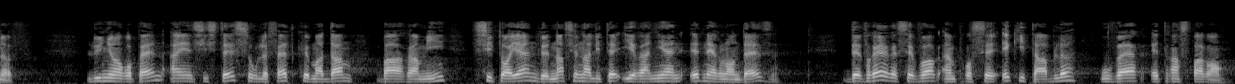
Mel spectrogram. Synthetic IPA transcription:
œ̰f | lynjɔ̃øʁɔpeɛnaɛ̃sist̪esyʁləfɛt̪kʰəmad̪ambaʁami | sit̪wajɛnd̪ənasjɔnalit̪eʔiʁanjɛnenɛʁlɑ̃d̪ɛz | d̪əvʁɛʁəsəvwaʁɛ̰̃pχɔsɛʔekʲit̪abl | uvɛʁet̪χɑ̃spaʁɑ̰̃

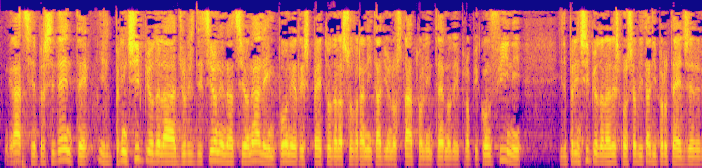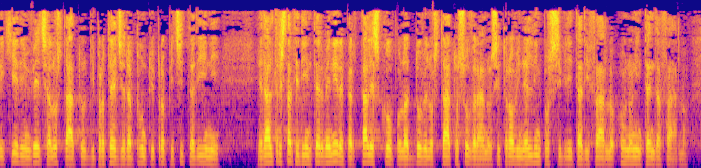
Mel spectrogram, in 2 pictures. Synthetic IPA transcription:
ɡɾat̪sːjepɾesid̪ɛnt̪eilpɾint͡ʃiːpjod̪elːad͡ʒuɾizd̪it̪sːjoːnenat̪sːjonaːleimpoːneilrispɛt̪ːod̪elːasovɾanit̪ad̪ːiunost̪aːt̪oalːint̪ɛrnod̪ejpɾɔːpɾikoɱfiːni | ilpɾint͡ʃiːpjod̪elːaɾesponsabilit̪ad̪ːipɾot̪ɛd͡ʒːeɾeɾikjɛːd̪eiɱveːt͡ʃealːost̪aːt̪od̪ipɾot̪ɛd͡ʒːeɾeapːunt̪oipɾɔːpɾit͡ʃit̪ːad̪iːni | ed̪alt̪ɾist̪aːt̪id̪iːnt̪erveniːɾepert̪aːleskɔːpolad̪ːoːvelost̪aːt̪osovɾaːnosit̪ɾɔːvinelːimposːibilit̪ad̪ifarloʔonːonint̪ɛnd̪afarlo

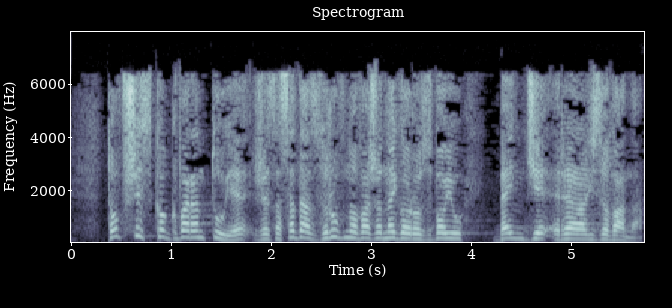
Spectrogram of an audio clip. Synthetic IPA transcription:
t̪ɔfʂɘst̪̚kɔɡvaɾant̪ujɛʐɛzasad̪azɾuvnɔvaʐɔn̪ɛɡɔɾɔzvɔju | bɛɲd͡ʑɛɾɛalʲizɔvana̰

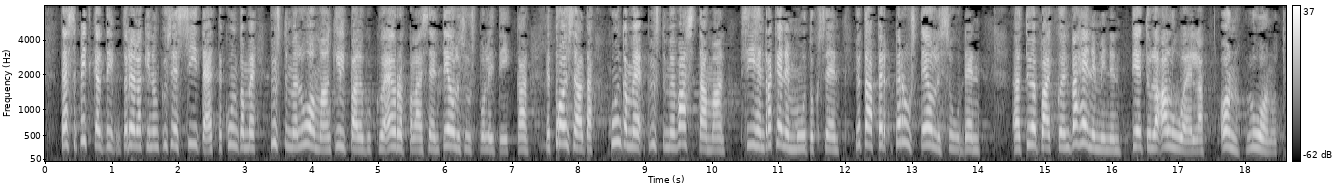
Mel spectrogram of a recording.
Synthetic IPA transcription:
t̪æsːæpit̪kælt̪it̪odelːɑkinoŋkysesːiːt̪æet̪ːækuiŋkɑmepyst̪ymːeluomɑːŋkilpˑɑilukykyæe̞uroːpːɑlɑiseːnt̪eolːisuːspolit̪iːkːɑːnjɑt̪oisɑːlt̪ɑ | kuiŋkɑmepyst̪ymːeʋɑst̪ɑːmɑːn | siːhenrɑkenemːuːt̪okseːnjot̪ɑpeperust̪eolːisuːden | t̪yøpɑikːojenʋæɦeneminent̪iet̪ylːæʔɑlueilːɑ | ʔonluonut̪

